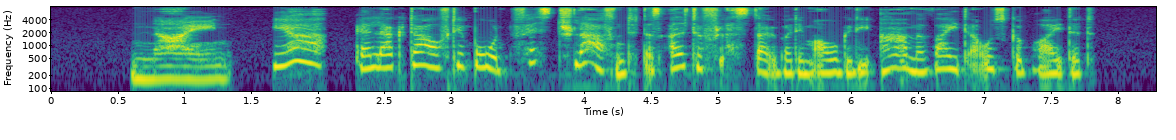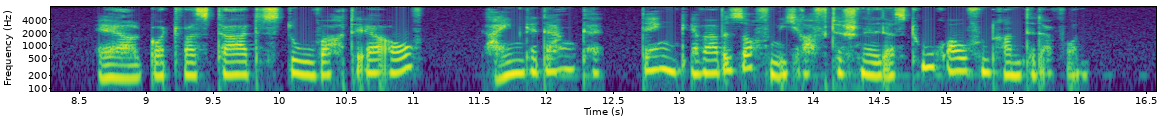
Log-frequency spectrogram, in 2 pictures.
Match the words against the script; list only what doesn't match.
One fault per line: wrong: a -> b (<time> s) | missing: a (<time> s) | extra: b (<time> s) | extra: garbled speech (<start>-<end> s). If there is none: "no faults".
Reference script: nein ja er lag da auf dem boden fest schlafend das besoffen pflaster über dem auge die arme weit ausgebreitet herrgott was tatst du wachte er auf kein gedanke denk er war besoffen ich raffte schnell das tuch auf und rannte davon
wrong: besoffen -> alte (4.6 s)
